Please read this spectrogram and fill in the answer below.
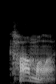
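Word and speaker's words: Kamala: else which is incorrect and I noticed that Camala Harris is they're referring to her um as kamla Harris recently I don't really watch much news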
